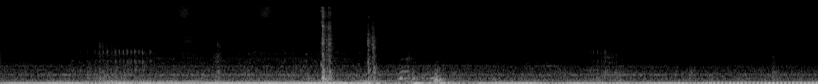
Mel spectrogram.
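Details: Honda CR-V first generation, in the cabin: low steady droning hum under the engine with a couple of brief knocks; incorrect distributor timing suspected, not confirmed.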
